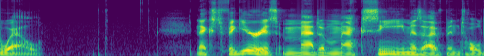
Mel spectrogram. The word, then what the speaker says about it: Maxime: Next figure is Madame Maxime, as I've been told it's pronounced.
